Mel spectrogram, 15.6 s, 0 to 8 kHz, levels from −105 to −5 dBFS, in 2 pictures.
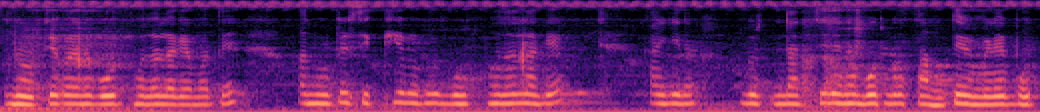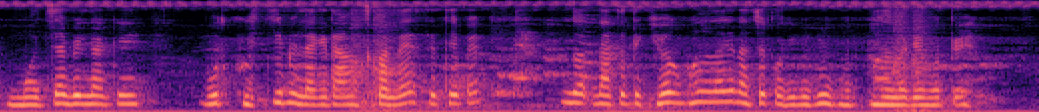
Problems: none marked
